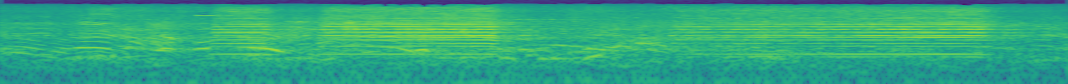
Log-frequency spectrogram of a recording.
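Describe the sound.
Car horns honk in a traffic jam on Habib Bourguiba Avenue in Tunisia, where protesters march and chant. Two long sustained blasts overlap one another over a steady din of crowd voices and street noise.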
